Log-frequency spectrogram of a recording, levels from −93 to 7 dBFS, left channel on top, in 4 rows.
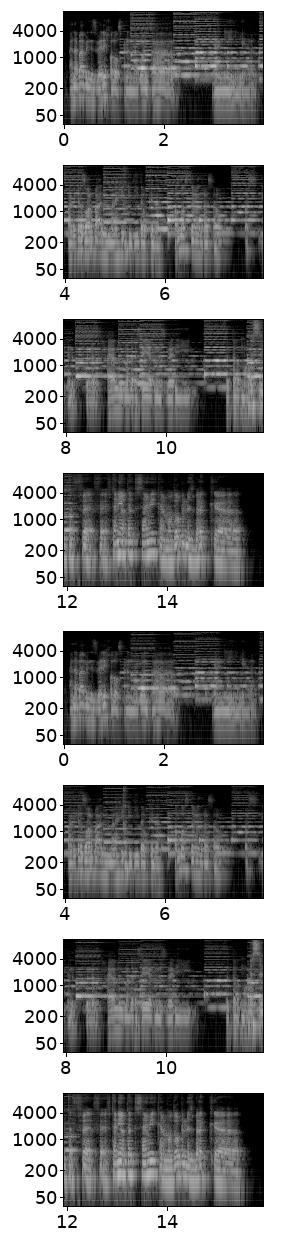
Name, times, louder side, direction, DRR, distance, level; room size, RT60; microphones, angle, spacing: voice 1, 0.0-2.2 3.0-5.9 6.2-7.3 7.6-10.6 11.3-11.8, left 2 dB, 20° left, 0.4 m, -37 dB
sound 1, 1.1-12.2, left 5 dB, 80° left, 0.7 m, -31 dB
voice 2, 11.6-15.4, right 2 dB, 35° right, 0.9 m, -32 dB
5.0 x 3.9 x 2.3 m
head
